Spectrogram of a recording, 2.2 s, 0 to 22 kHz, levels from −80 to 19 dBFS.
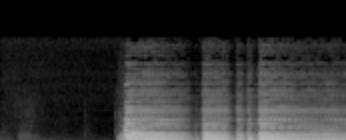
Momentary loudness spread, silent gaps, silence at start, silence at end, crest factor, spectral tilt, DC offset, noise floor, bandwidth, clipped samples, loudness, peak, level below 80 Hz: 3 LU; none; 0.75 s; 0 s; 14 dB; -4 dB/octave; under 0.1%; -56 dBFS; 16 kHz; under 0.1%; -14 LUFS; 0 dBFS; -52 dBFS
